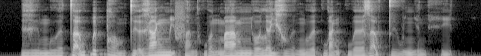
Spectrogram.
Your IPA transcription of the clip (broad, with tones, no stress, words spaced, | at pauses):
ɣɨ̤˨˩mṳ˨˩ə̯ t̪a̰˧˥wɓə˦˥p̚ɣɔ̤˨˩m t̪ɨ̰˧˨ə̯ɣa˧ŋmḭ˧˨ fa̤˨˩nkwo̰˧˨nmaː˧m ɲo˨˦lə˨˦jɣṳ˨˩ə̯ ŋu˨˦ə̯kwa̰˧˨ŋkwəː˨˦za̰˧˨w t̪ɨ̤˨˩wɲɨ̤˨˩n hi˨˩t̚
